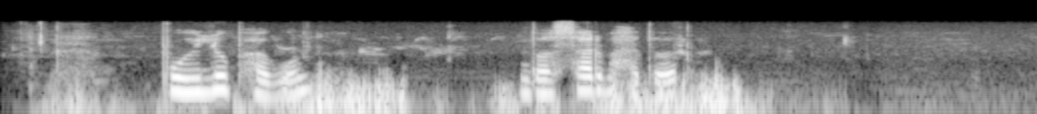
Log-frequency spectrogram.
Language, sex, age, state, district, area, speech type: Santali, female, 18-30, West Bengal, Uttar Dinajpur, rural, spontaneous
